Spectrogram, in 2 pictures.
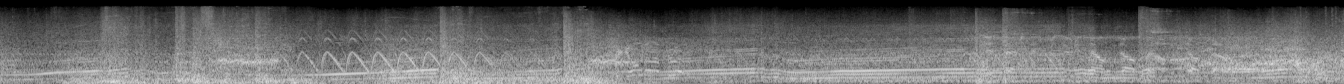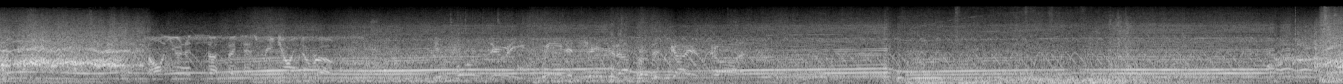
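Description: A sports car engine roars and revs up and down as it races.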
